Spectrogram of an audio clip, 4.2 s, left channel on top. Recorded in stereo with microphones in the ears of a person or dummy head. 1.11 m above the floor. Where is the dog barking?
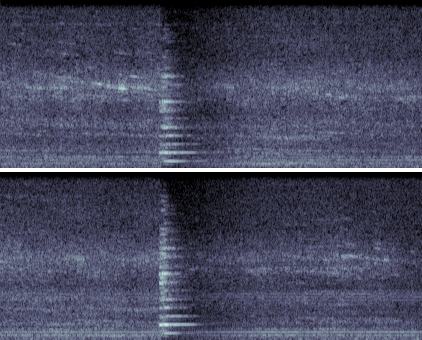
No dog barking in this recording.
